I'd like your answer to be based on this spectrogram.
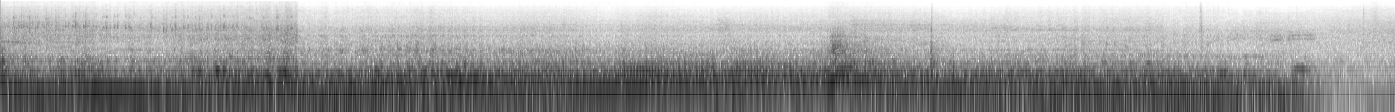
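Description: A car engine runs on a dyno, droning steadily at high load with rising and falling revs and a sharp blip midway, then drops away abruptly near the end; no speech rides over the engine noise.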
